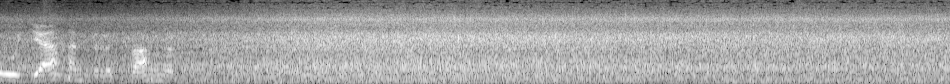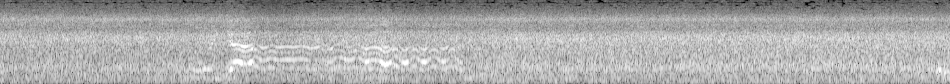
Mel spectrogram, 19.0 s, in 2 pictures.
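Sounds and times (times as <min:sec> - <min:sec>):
person speaking: 0:00.0 - 0:01.8, 0:11.3 - 0:14.6
heavy rain: 0:00.0 - 0:19.0.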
